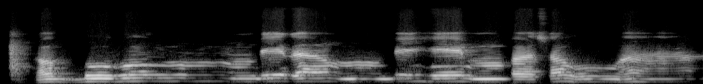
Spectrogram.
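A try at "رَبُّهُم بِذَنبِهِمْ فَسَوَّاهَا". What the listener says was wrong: Sawwaha. Bagus ya, gunahnya bisa dilamain lagi dan dilatih mana yang ditahan, mana yang nggak ditahan. Untuk mim tipsnya gampang banget. Kalau mimnya gundul 100% ditahan. Tapi kalau mimnya ditulis harokat sukunnya, berarti nggak ditahan. Ya, gampang kalau mim.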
